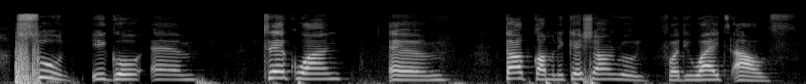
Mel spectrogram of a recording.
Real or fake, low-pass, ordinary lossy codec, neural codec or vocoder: real; 10.8 kHz; none; none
